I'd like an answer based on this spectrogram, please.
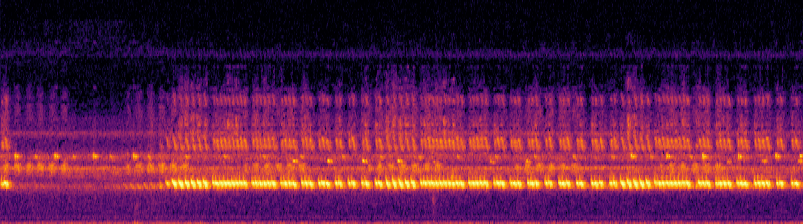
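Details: Night-like chorus of autumn insects. A softer insect hum opens the recording, then a loud, high, fast-pulsing trill joins and continues to the end, with gentle wavering in loudness.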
